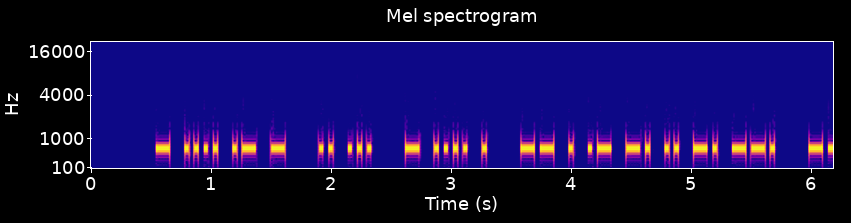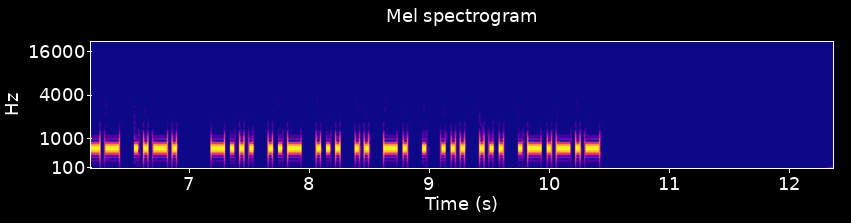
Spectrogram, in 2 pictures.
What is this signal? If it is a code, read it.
Morse code, heard as a keyed tone, about 28 wpm, 700 Hz. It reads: THAT IS THE MEANING OF BUSINESS.
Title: Sentences from Top 1000 Words - Review Part 6 - 30wpm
